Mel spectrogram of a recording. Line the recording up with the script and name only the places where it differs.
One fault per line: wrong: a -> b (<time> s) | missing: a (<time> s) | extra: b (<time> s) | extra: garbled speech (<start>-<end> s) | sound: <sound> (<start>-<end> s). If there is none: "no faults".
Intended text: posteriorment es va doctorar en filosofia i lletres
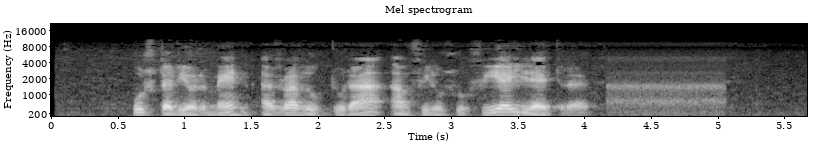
no faults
